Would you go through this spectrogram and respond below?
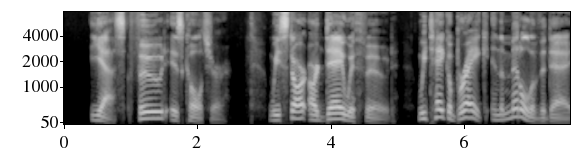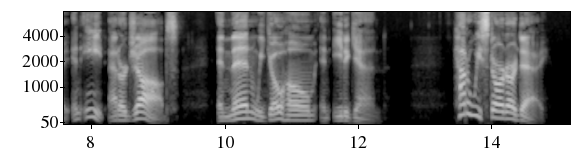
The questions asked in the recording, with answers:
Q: How do we start our day?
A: We start our day with food.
